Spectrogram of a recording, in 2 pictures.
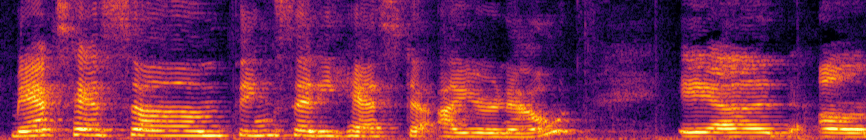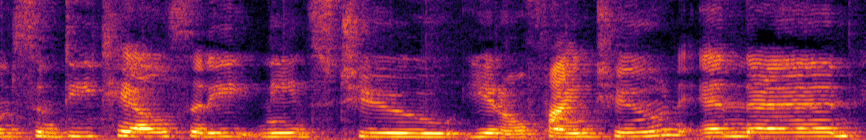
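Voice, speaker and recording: A woman's voice: on the high side, steady tone, takes it slowly. Rambling woman in her fifties, echoey room. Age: 50s. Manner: rambling, many restarts and fillers. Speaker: co-host, mother. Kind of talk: casual chat. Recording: echoey room, faint music.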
